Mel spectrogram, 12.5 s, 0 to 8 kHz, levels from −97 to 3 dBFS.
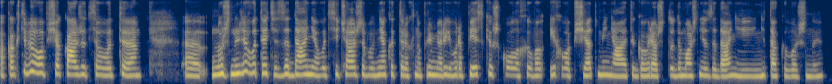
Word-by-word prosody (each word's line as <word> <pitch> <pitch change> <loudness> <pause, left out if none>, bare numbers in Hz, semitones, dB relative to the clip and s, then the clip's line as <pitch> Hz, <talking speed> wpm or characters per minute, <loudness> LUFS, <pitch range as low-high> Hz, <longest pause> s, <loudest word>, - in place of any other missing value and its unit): А 215 - -1
как 230 +1 -2
тебе 320 +2 +1
вообще 285 -3 +1
кажется, 240 -1 +3
вот, 215 -1 -4
э, 215 +1 +2 0.7
э, 210 -2 +2 0.2
нужны 255 +2 +6
ли 280 +5 +5
вот 300 -2 -1
эти 270 -4 +2
задания? 235 0 +2
Вот 220 0 -5
сейчас 235 -1 -1
же 245 - -2
в 220 -1 -5
некоторых, 230 -3 -2
например, 225 0 0
европейских 225 +3 -1
школах, 220 -2 -5
и - - 0
во 205 -1 -4
их 230 0 -4
вообще 210 0 -1
отменяют, 210 -3 0
и - - -2
говорят, 200 0 0
что 215 - -7
домашние 210 +1 -1
задания 195 0 -1
и - - -6
не 195 +2 -1
так 205 -1 -2
и - - -2
важны. 190 +1 -5
215 Hz, 175 wpm, -23 LUFS, 205-235 Hz, 0.7 s, нужны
